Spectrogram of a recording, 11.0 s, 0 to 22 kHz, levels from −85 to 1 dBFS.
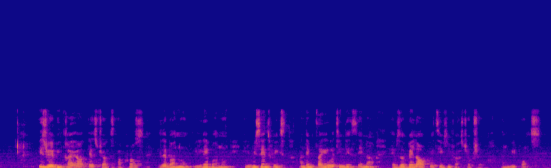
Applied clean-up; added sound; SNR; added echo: none; none; none; none.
